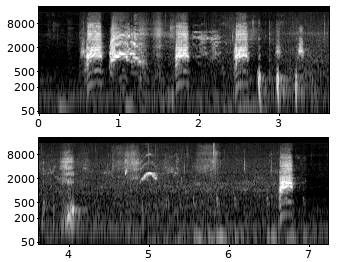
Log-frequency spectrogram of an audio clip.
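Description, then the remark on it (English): A duck quacks loudly, a string of harsh, nasal calls in uneven bursts, sometimes doubled, with a few softer quacks near the end and no talking. “A Lame Duck and His Quacks”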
